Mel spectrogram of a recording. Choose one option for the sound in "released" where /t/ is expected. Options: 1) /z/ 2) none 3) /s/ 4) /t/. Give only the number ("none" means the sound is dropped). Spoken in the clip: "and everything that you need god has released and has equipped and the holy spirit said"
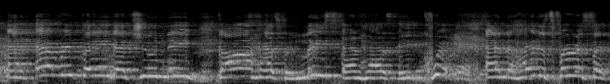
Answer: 4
